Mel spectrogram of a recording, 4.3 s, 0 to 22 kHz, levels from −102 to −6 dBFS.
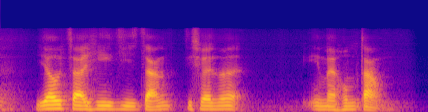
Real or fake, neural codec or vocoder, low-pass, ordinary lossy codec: fake; codec, 16 kHz, about 1 kbps, DyCAST, with the encoder's durations; none; none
